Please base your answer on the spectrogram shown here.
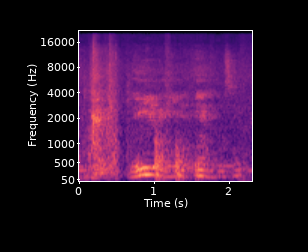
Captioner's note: knock, knock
